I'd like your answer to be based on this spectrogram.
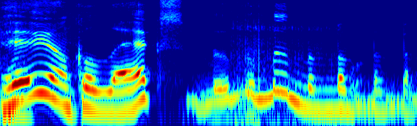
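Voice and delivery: movie character impression. Podcaster quoting Superman four to a co-host, hammed-up movie impression. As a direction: ham up the line, then babble boo-boo sounds. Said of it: "Oh, Superman four".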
